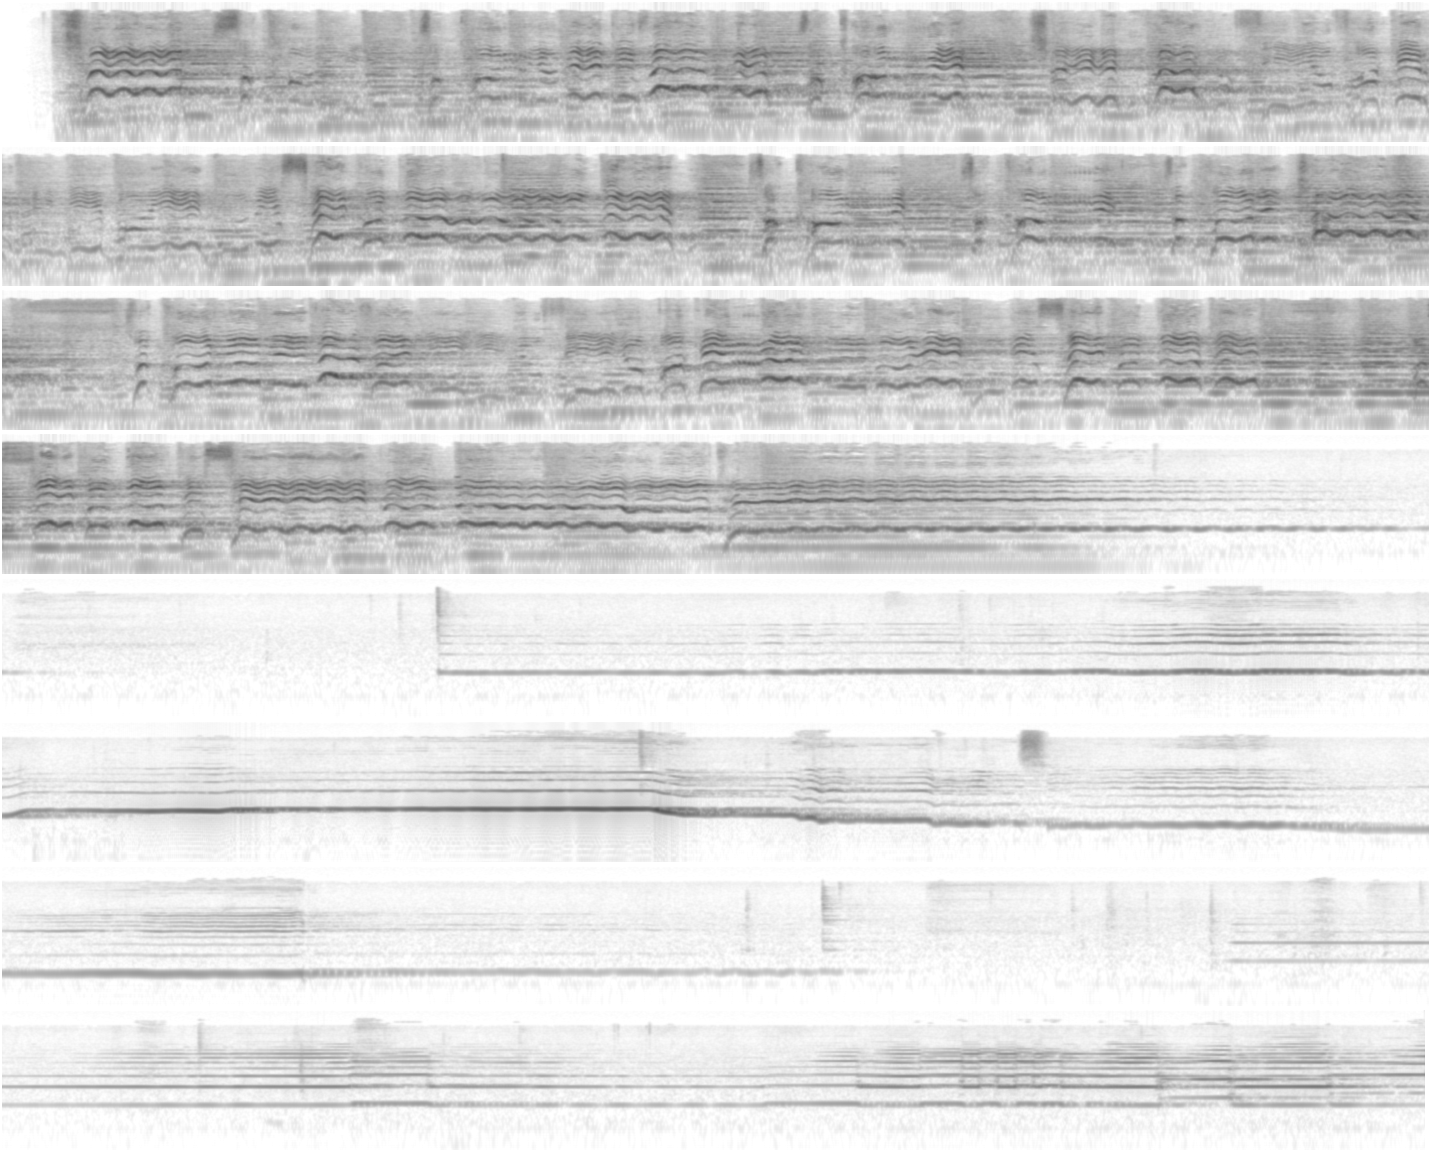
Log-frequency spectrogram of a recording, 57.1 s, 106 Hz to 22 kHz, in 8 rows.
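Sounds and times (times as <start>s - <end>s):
orchestral accompaniment: 0.3s - 27.2s
woman singing opera with vibrato: 0.3s - 28.5s, 30.9s - 46.9s, 49.0s - 57.0s.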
